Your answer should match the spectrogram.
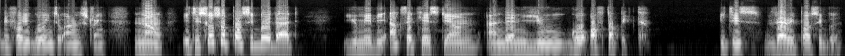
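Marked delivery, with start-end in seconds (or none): none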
